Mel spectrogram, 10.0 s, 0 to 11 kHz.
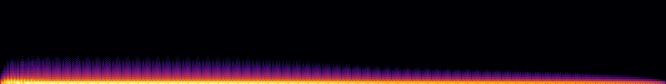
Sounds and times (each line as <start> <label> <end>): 0.0 Low frequency tones 3.0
